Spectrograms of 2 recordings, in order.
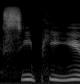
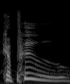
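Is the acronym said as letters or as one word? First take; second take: letters; one word. First: Each letter is spoken separately. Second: It is spoken as a single word. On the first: The speaker calls it right. "Sometimes you want the letters to be spelled out like CPU" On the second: The speaker calls it wrong. "It would be odd to call it a kapoo"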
